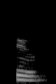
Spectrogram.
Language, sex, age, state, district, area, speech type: Sanskrit, female, 18-30, Kerala, Kasaragod, rural, conversation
